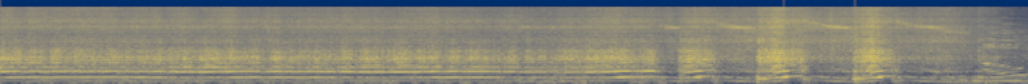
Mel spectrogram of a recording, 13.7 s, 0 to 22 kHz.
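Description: Ferrari F40's twin-turbo V8 idling steadily with its engine cover open, then revved in several quick throttle blips from about two-thirds of the way in, each rising and falling back, before it settles to idle again.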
